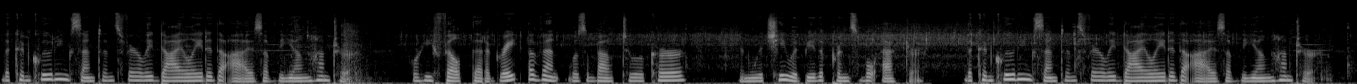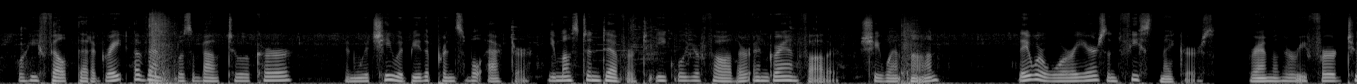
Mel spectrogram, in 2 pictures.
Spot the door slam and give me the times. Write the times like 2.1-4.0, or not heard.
3.2-4.0, 14.8-15.6, 22.4-23.1.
